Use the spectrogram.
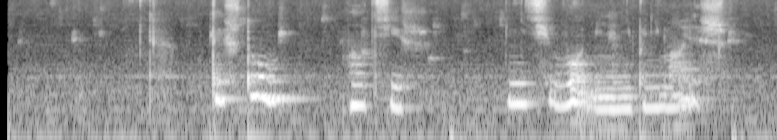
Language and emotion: Russian, sad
